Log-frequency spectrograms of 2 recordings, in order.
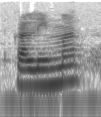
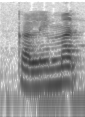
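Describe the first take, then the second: No difference in how they are said.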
